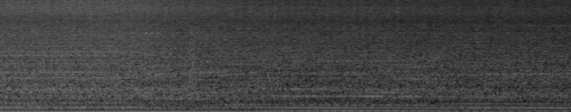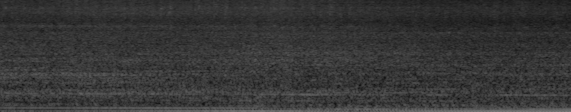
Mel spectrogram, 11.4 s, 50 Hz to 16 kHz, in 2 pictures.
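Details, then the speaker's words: 2009 Chevrolet Impala 3.5 V6, a salvage-auction car, idling after start: smooth, even low hum at a steady beat with no knocks or misses; healthy idle. "Yeah, she runs good too. The mighty 35."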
